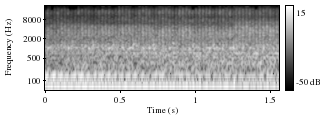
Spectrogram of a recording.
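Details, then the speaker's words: BMW 325i E30, M20 engine, cold idle just after its first valve clearance adjustment to factory values: quick light tappet ticking over the engine hum; idle also higher. Owner finds the valvetrain noisy. "bon j'ai l'impression que ça fait pas mal de bruit quand même"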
